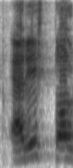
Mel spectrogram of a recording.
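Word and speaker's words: Aristotle: एरिस्टॉटल कहते हैं। क्या कहते हैं? एक टी साइलेंट है इसमें।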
